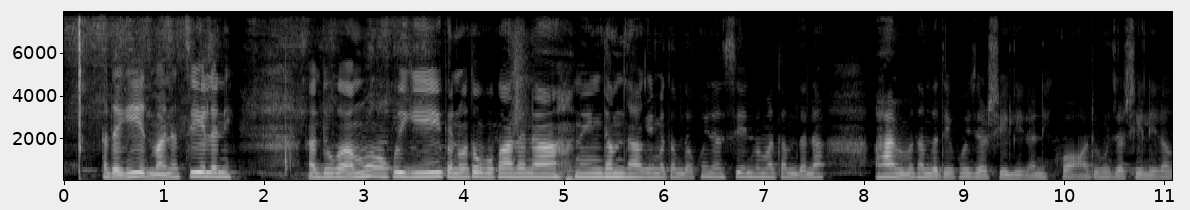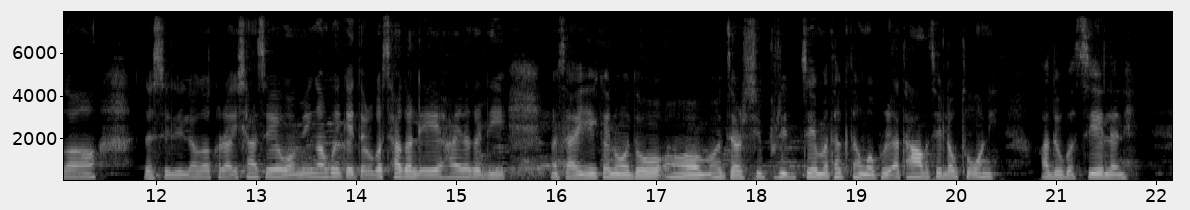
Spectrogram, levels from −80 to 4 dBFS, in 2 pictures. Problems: background sounds at intervals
